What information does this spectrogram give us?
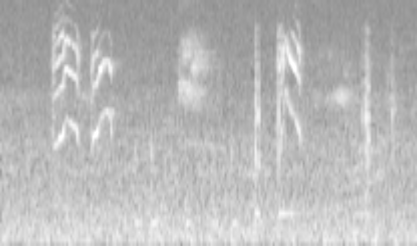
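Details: Young conin practising song: a quick pair of arched, harmonic chirps, then a softer breathy note and another chirp group, with light clicks, over low steady hiss.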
